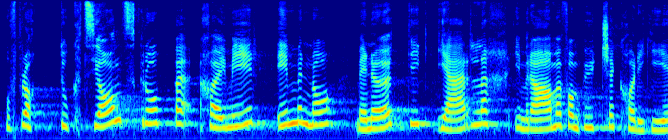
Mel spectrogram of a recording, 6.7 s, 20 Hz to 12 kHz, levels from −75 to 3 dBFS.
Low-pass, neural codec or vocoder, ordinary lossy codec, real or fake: none; vocoder, 24 kHz, 100 mel bands, Vocos; none; fake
